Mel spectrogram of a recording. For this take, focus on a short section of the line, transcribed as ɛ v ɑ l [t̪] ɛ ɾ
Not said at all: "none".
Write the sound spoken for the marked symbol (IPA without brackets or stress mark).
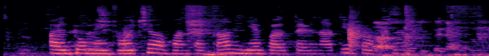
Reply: t̪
